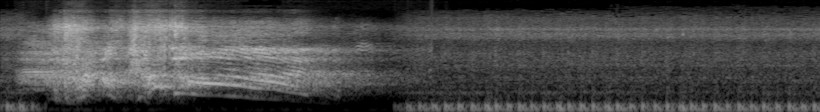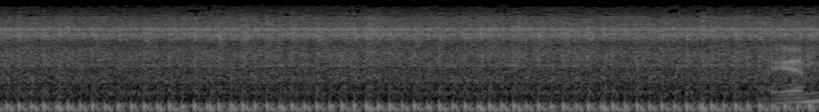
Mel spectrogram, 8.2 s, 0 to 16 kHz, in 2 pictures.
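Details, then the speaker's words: 2002 Honda Magna VF750C V4 idling after reinstalling an ignition coil: uneven, stumbling misfire felt on all four cylinders, also backfiring; owner now suspects the CDI box. "come on I really gotta fix this guys okay yeah I can hear the misfire"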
